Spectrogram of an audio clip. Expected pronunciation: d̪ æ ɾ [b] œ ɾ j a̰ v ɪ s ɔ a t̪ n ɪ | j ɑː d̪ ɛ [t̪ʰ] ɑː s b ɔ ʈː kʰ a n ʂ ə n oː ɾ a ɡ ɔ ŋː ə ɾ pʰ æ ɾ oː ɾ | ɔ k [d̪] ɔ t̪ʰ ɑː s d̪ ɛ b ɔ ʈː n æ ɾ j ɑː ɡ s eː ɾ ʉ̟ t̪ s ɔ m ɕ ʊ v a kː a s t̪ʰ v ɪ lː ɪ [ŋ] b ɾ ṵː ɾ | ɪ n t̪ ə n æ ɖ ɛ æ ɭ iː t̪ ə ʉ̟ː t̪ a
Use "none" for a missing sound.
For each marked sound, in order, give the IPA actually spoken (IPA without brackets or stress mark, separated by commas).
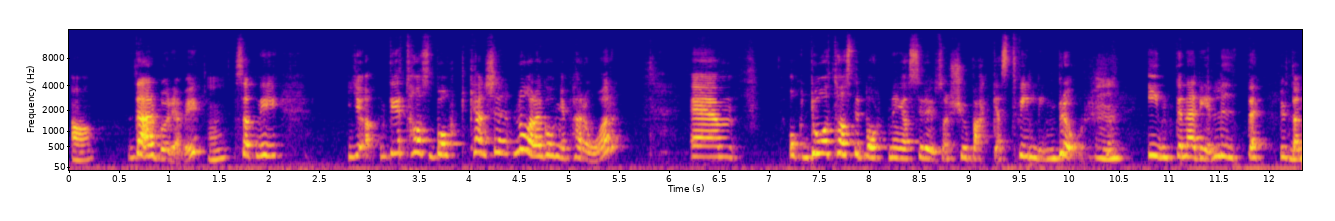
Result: b, t̪ʰ, d̪, ŋ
